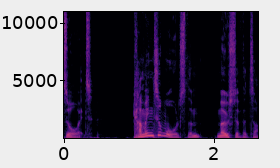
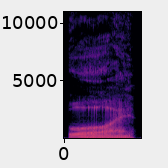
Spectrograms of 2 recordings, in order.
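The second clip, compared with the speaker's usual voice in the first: low, louder gruff call; gruff badger; 5 semitones lower, 7 dB louder than usual. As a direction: bark it like a rough badger. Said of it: "said Harry the Badger gruffly".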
